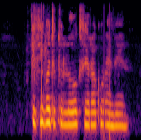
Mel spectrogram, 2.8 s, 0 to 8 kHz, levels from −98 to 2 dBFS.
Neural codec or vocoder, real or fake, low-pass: none; real; 7.2 kHz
